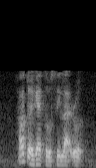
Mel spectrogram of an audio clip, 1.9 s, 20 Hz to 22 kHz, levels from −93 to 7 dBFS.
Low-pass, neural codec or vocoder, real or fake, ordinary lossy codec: 7.2 kHz; none; real; AAC, 16 kbps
